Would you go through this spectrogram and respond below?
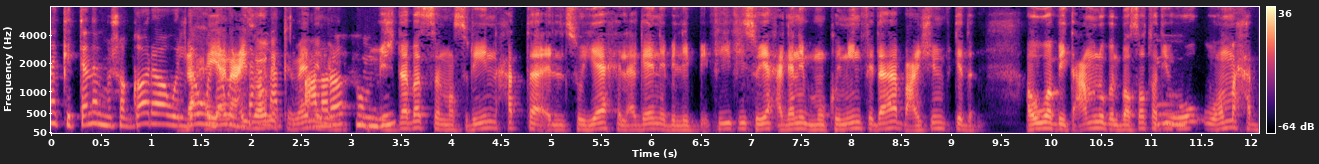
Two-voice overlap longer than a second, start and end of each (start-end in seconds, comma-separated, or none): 1.2-3.5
